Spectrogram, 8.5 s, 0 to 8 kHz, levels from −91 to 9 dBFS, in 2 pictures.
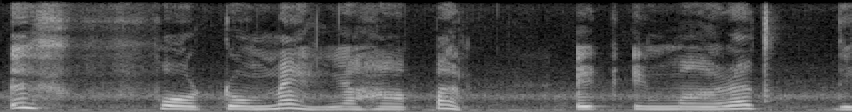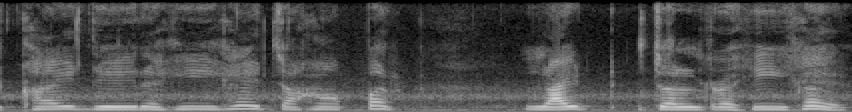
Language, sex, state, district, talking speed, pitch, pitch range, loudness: Hindi, female, Rajasthan, Jaipur, 120 wpm, 210 Hz, 200-225 Hz, -19 LUFS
